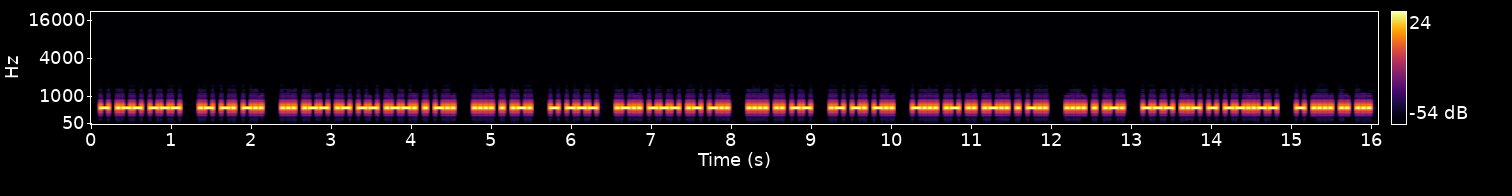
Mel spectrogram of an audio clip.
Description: Morse code, heard as a keyed tone, about 34 wpm, 600 Hz. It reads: TWO AND SWAMPED HER TO LOAD HIM AND BAILED HER OUT, THIS
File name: the old man and the sea 2 35wpm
